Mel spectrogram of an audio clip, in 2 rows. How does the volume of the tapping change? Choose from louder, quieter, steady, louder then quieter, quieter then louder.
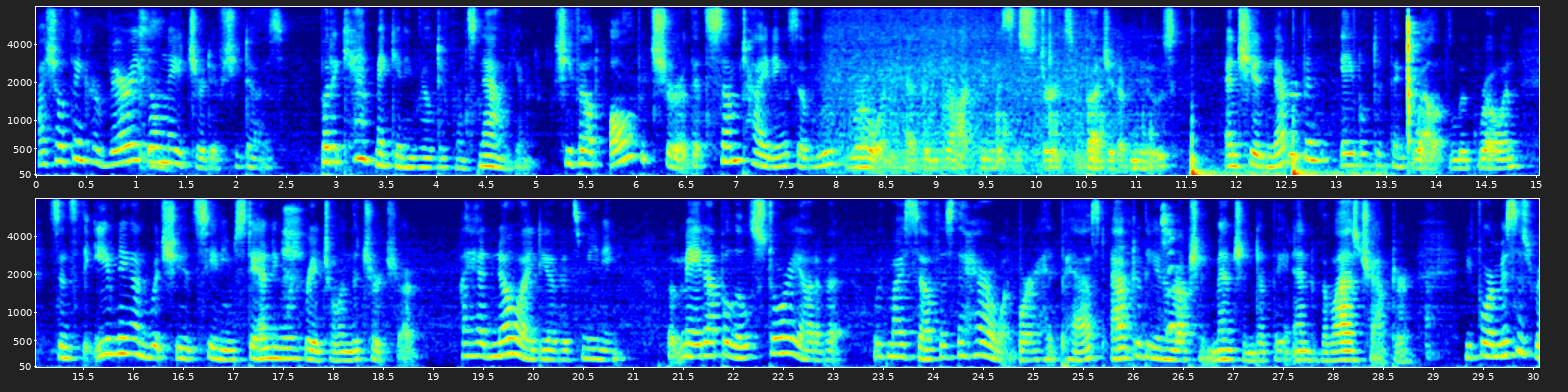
louder then quieter.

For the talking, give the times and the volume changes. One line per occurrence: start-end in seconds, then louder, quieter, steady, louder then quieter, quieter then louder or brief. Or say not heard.
0.0-30.0 steady.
